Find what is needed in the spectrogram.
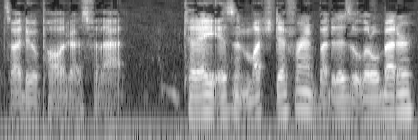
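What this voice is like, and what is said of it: Weak, rough voice. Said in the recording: “my voice is a little weak today ... rough and it was beaten up a little bit”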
